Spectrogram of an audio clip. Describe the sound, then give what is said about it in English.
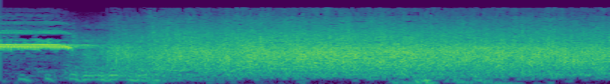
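A game show whistle gives a loud, shrill blast for about half a second while a contestant is speaking, then cuts off as steady, enthusiastic applause from an audience swells up and continues to the end. “Right, so … was speaking as the whistle.”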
